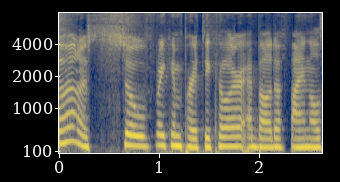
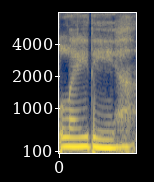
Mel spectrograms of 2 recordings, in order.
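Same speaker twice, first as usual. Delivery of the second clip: airy, breathy woman's voice, word breathed out; 7 dB louder than usual. Showing how Minnie delivered the line: breathy and soft like Minnie. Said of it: "with a little bit of an air, very soft".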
